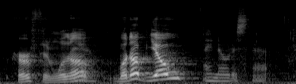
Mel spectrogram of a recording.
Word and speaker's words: Irfan: Irfan? You think I'm saying it wrong? No, you're saying it correctly.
